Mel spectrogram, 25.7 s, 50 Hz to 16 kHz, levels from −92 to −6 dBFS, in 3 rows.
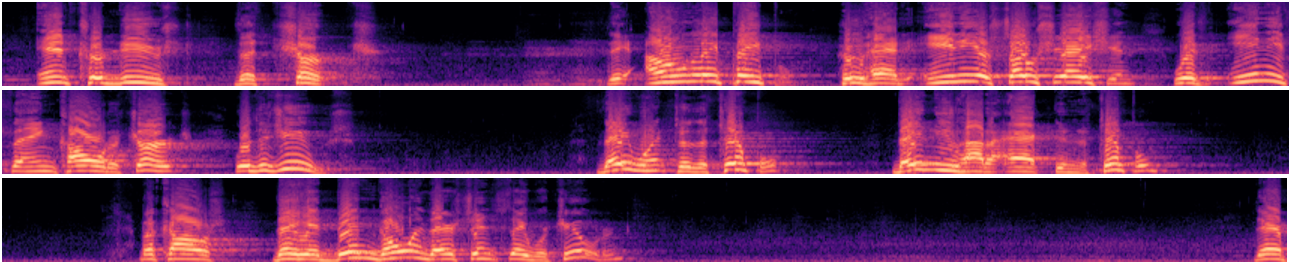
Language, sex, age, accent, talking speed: English, male, 60-79, American, 100 wpm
